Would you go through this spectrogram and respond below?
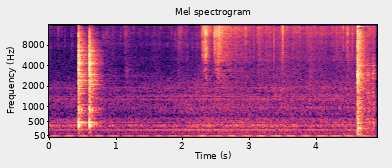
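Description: A utensil stirs Dijon mustard into a pan, with a few sharp metallic clinks against the pan at the start and once more near the end, and a soft steady scraping and low hum between.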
